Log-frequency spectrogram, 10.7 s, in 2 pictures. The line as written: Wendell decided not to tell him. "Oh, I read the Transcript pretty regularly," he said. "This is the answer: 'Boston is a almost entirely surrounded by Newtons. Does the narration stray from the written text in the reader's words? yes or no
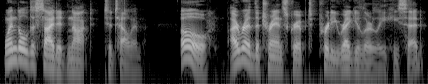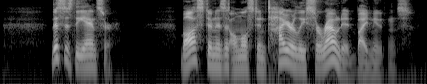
no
